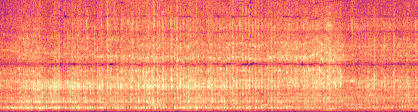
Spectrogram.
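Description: A robot's electric drive motors and gearing running, with trade-show hall noise behind. The higher part of the noise stops shortly before the end.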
